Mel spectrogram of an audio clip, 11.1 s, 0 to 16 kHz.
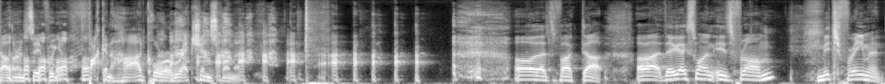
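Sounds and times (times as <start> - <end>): man laughing breathily: 0.8 - 6.4.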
